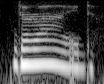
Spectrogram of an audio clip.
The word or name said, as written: deride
